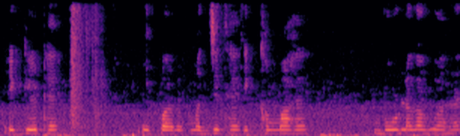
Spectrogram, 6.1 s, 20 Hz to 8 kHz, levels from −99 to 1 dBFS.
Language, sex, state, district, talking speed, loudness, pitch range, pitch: Hindi, female, Chhattisgarh, Bastar, 125 wpm, -39 LUFS, 205-220 Hz, 215 Hz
